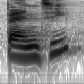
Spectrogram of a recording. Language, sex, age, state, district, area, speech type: Sindhi, female, 45-60, Maharashtra, Mumbai Suburban, urban, spontaneous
